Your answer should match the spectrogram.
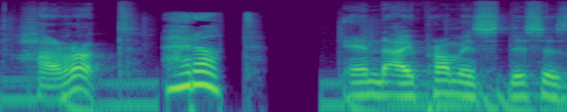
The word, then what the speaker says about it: HROT: next game is harot well actually it's pronounced as har har and I promise this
